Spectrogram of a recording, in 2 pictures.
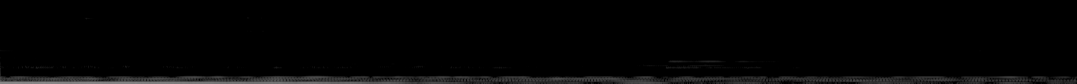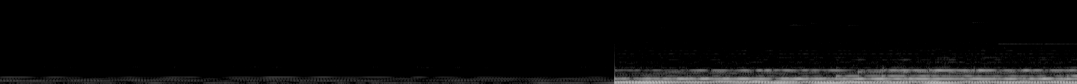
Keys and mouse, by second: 4.0 ctrl+alt+click, 5.6 click, 7.1 click, 8.0 Delete, 10.5-12.6 drag, 13.0-17.9 ctrl+alt+drag, 19.8-21.5 drag.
